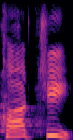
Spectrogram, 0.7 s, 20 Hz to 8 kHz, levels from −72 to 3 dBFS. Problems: background conversations at intervals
